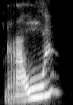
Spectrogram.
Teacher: Raúl es un hiato acentual Suena la u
